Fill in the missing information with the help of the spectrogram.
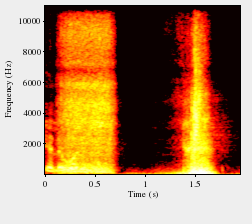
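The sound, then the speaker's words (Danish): A short, loud hiss of deodorant spray bursting from a can, followed by a brief breathy whoosh, with a voice speaking briefly. “Det her, det er lyden af en deodorant.”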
